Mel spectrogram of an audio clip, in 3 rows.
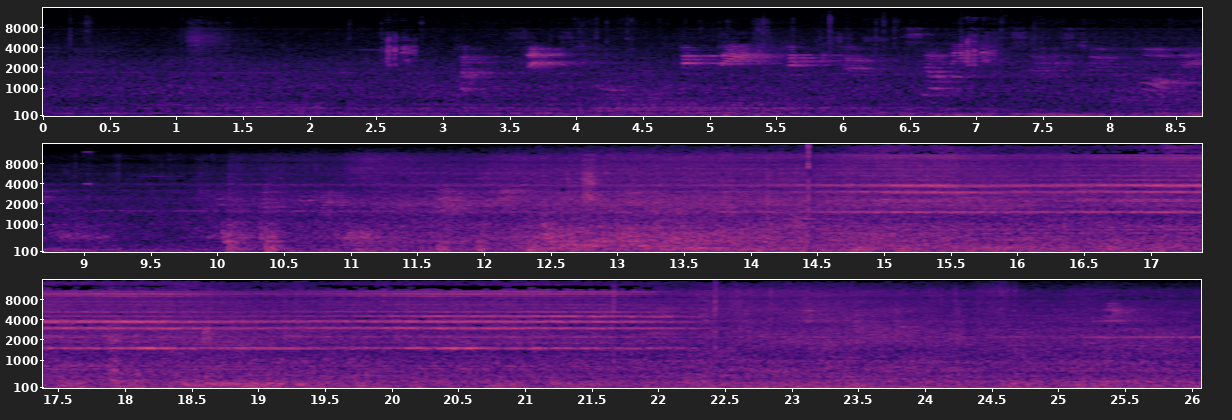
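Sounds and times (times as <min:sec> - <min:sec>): train wheels rumbling: 0:09.3 - 0:26.0.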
